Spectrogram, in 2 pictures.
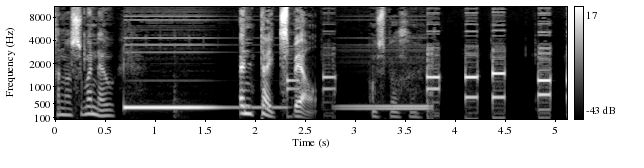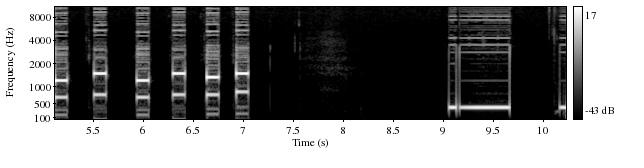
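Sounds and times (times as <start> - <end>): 
speech: 0.0 - 3.9
telephone busy signal after a caller is lost: 0.7 - 3.8
telephone keypad dialing tones: 0.7 - 7.1.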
